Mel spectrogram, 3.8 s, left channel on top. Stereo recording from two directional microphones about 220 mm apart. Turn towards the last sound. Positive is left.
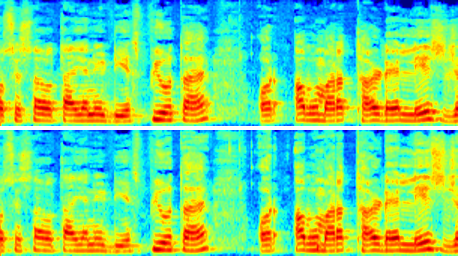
turn(degrees=-30)  # may be behind; listen again after turning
